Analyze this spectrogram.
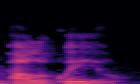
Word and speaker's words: Paulo Coelho: of the book, Warrior of the Light, from Paulo Coelho. That's how you pronounce his name, by the way.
